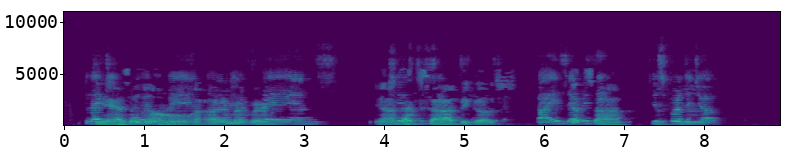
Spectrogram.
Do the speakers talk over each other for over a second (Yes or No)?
Yes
